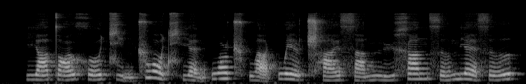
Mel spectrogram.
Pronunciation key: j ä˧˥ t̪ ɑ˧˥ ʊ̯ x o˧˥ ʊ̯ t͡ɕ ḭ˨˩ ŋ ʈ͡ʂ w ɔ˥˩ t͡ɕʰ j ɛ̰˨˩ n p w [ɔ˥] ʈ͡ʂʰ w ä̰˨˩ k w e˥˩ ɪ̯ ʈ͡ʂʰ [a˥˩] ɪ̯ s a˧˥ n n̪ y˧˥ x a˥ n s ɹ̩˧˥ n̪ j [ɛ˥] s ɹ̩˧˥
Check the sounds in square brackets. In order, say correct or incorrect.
correct, incorrect, incorrect

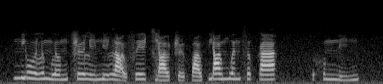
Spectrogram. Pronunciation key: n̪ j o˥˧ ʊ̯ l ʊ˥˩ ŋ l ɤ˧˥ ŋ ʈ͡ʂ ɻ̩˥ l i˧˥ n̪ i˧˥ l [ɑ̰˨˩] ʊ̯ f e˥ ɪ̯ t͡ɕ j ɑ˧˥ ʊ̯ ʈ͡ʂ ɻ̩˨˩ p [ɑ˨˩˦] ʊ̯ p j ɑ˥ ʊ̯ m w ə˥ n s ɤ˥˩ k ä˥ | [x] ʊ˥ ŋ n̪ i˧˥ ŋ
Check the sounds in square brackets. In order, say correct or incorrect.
correct, incorrect, correct

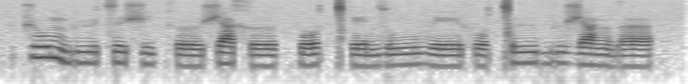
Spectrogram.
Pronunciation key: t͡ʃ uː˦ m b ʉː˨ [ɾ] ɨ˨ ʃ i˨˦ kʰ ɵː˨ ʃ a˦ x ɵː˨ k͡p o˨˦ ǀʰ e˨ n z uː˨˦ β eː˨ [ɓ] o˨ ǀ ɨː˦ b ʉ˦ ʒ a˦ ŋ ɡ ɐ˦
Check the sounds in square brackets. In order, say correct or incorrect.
incorrect, incorrect

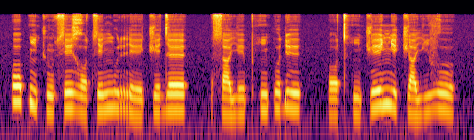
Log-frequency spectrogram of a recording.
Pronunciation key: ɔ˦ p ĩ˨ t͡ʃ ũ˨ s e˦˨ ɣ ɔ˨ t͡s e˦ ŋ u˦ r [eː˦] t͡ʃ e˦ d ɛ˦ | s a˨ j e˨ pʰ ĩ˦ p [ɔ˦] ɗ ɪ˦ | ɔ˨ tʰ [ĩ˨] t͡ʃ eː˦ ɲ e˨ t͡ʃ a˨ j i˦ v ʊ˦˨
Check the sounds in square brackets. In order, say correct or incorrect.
incorrect, incorrect, correct

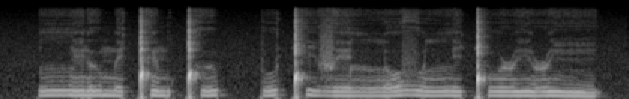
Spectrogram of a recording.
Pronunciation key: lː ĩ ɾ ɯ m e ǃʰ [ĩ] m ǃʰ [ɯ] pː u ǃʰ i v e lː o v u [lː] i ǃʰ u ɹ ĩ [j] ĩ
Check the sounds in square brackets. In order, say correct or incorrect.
incorrect, correct, correct, incorrect

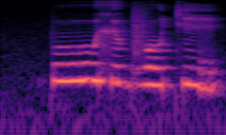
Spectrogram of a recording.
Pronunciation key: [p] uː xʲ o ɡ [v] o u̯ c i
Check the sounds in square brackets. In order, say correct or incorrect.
correct, correct

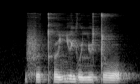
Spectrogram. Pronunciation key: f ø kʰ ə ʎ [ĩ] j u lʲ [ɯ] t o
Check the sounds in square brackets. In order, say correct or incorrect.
incorrect, incorrect

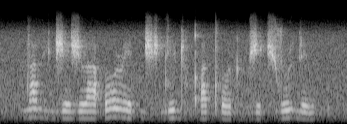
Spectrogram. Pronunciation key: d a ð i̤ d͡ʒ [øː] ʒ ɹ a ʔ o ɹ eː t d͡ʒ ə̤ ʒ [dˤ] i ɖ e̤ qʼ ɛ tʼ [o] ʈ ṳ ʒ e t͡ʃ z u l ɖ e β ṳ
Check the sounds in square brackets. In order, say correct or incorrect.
incorrect, incorrect, correct

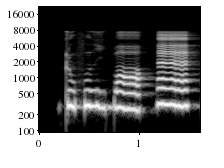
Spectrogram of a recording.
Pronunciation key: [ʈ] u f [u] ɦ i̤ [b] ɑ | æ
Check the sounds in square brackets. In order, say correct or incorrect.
correct, incorrect, correct

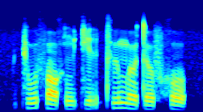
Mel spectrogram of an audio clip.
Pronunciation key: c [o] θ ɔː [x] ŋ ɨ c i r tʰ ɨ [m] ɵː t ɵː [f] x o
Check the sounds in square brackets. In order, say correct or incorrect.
incorrect, correct, correct, correct

